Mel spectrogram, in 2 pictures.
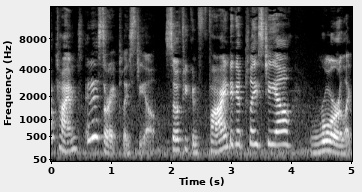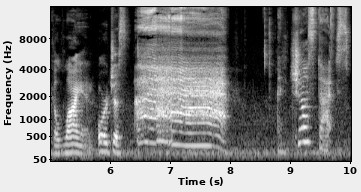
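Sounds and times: woman yelling: 0:06.4 - 0:08.0.

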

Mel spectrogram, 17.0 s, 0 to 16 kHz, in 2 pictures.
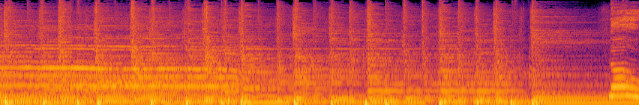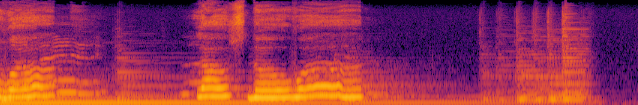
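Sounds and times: man singing held line: 0:00.0 - 0:04.3
drums hitting on the beat: 0:00.0 - 0:07.8
rock band playing: 0:00.0 - 0:08.1.

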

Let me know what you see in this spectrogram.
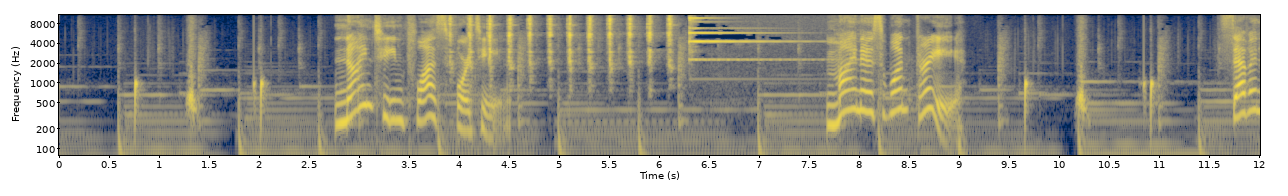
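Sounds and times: quiet background music: 0:00.0 - 0:12.0
clock ticks: 0:03.8 - 0:07.5
bell-like chime: 0:06.3 - 0:07.9.

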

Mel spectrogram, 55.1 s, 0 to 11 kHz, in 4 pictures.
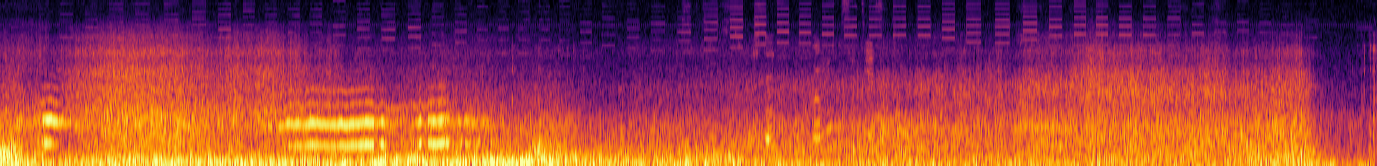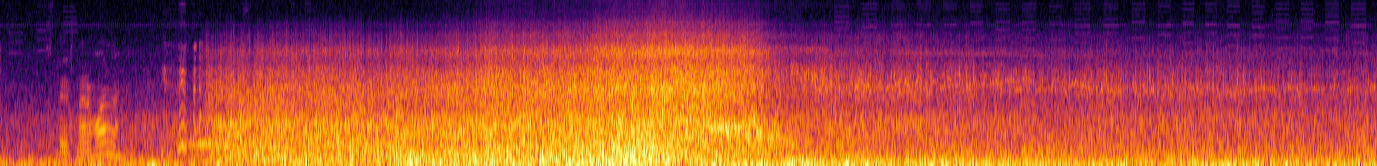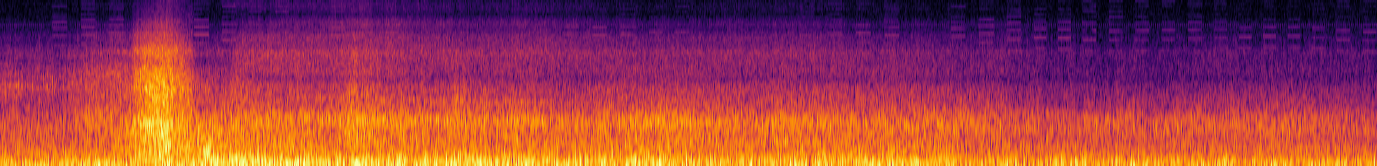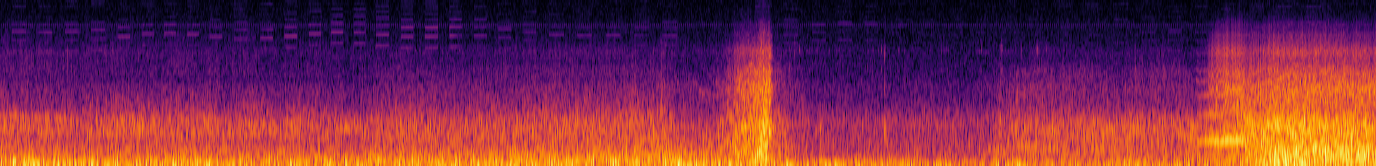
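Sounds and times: wind roar on microphone: 0:00.0 - 0:55.0.

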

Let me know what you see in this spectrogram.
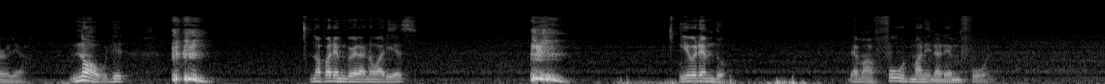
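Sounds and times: man clearing his throat: 0:01.7 - 0:02.2, 0:05.3 - 0:05.8.

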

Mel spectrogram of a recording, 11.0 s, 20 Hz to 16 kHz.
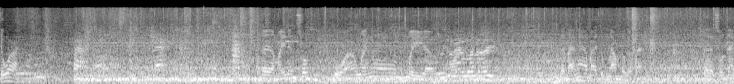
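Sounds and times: stand mixer motor hum: 0:01.2 - 0:11.0.

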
